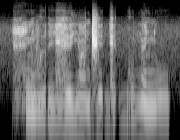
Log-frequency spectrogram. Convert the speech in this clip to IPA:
h ĩ˦ v ɨ˧ ɾ i˦˨ ɣ e˧ j ã˨ d͡ʒ e˨ ɡ e˨˦ ɡ͡b u˨ n ɛ̃˧ ɲ u˧

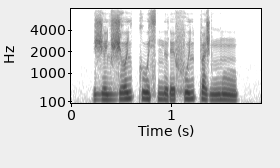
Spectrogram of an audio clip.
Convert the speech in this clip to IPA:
ʒ e lʲ ʒ ɤ lʲ k u sʲ n ɯ ɾ e f u lʲ p a ʒ ŋ͡m ũ

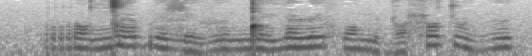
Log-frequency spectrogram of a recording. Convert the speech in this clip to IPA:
r ɔ˧ ŋ͡ǀ ɛ˥ b e˧ ɮ e˩ v ø˧ ŋ͡ǃ e˧ j ɛ˥ ɭ e˥ f ɔ˧ n̪ e˩ ɖ ɔ˧ ɬ ɔ˥ t ɭ y˩ ʎ ø˥

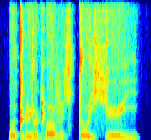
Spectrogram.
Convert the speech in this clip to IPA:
o t ə̰ ɭ j o ɖʱ ɔ v ɛ̰ ç t o j ç ø j

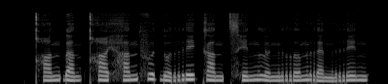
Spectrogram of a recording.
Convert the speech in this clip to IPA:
qʰ ɤ˩˧ n ɗ a˩˧ n qʰ e˧ h a˧˥ n f ɵ˥ ɗ ʊ˩ r e˥ k a˧ n t͡sʰ e˧˥ n l ɵ˩˧ n r ɤ˧˥ n r æ˩ n r e˥ n

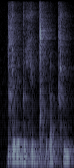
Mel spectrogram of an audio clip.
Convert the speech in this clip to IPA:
ʑ ə˦ l e˦ d ʌ˦ ç e˧ d ɡ͡ǀ ʌ˨ b ɠ a˧ b t͡ɕʰ ɯ˦

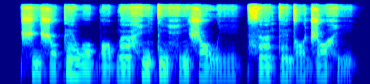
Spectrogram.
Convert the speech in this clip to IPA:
ʃ i˦ ʃ o˧ k ɛ̃˦ w o˦ b ɔ˧ b ã˧ h ĩ˦ t ĩ˦˨ h ĩ˨˦ ʃ ɔ˦˨ w i˧ | s ã˧ t ɛ̃˨ d ɔ˨ d͡ʒ ɔ˧ h i˨

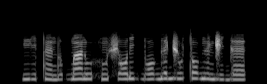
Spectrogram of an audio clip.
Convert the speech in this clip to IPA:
j i˨ t ɛ̃˨ d o˧ ɡ͡b ã˧ ɾ u˨ h ũ˨ ʃ ɔ˨˦ ɾ i˦˨ ɡ͡b ɔ˨˦ ɡ ɛ˦ d͡ʒ u˧ t ɔ˦ ɡ ɛ̃˧ d͡ʒ i˨ ɡ ɛ˧

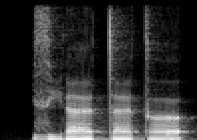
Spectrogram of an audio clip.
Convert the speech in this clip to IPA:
z i ɾ æ t æ d ʌ

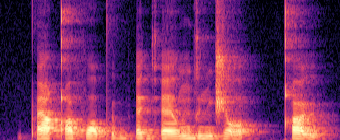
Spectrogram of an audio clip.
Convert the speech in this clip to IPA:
pʼ æ qʼ u f ɔ pʼ ʉ b ʔ ɛ ɡ ʔ ɛ o̯ ŋ ɡ ʉ n d͡ʒ ɔ | qʰ ʉ

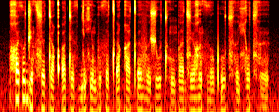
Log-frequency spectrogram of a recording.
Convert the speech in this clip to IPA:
χ ø˦ θ u˦ d͡ʒ ə̃˨ θ s ɵ˨ t ɵ˨ qʼ u˨ t ø˨ θ ɟ ə̃˨ ç ə̃˨ b u˨˦ θ ə˨ tʼ ə˨˦ q ə˨ tʼ ə˦ v ɵ˨ ʃ u˦ tʰ ũ˨ p ɐ˦ d͡z ø˦ ʁ ə̃˦ θ ð o˨ pʼ u˦ t͡sʰ ɵ˨ ç o˦ t͡sʰ ə̃˨

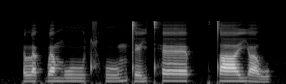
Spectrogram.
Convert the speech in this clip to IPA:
l ɐ˨ k̚ l ɐ˧ m w uː˨ t͡sʰ uː˨˥ m t̪ e˨˥ j t̪ʰ ɛː˥ p̚ | t̪ aː˥ j ɐ˨˩ w

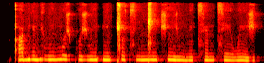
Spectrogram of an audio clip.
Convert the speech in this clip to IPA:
qʼ ə bʲ ɛ̃ bʲ ʊ β ĩ m ʊ ʒ pʰ ʊ ʒ β ĩ pʲ ẽ ǁ ʊ t͡sʰ i ŋ͡ǁ ĩ t͡ʃʰ ĩ ʒ m b ẽ t͡sʰ ɛ̃ m t͡sʰ e w ẽ ʒ

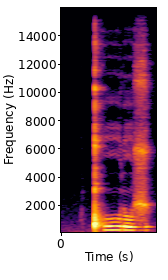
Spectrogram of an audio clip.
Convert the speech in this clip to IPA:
ǃʰ u ɾ ʊ ʒ

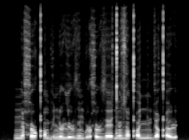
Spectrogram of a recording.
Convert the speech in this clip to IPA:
m ĩ˨ ħ o˧ ɭ qʼ ə̃˧ b y˧ n o˦ ɭ lʲ o˨ ɭ ð ĩ˦ b o˨ ɭ ħ u˦ ɭ ð ɛː˧ d ə̃ː˦ z ə̃ː˧ qʼ ø˨ nʲ ə̃˨ b iː˧ qʼ i˧ ɭ

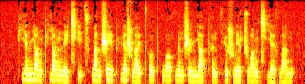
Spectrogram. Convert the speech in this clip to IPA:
pʰ j ɛ˦ n̪ j ɑ˥˨ ŋ pʰ j ɑ˦ ŋ n̪ e˨˦ ɪ̯ t͡ɕʰ ḭ˨˩ t͡sʰ w a˥˨ n ʂ e˥˨ ɪ̯ pʰ ɥ ɛ˦ ʂ w a̰˨˩ ɪ̯ t̪ʰ o˥˨ ʊ̯ pʰ w ɔ˦ x w ə˦ n ʂ ɻ̩˥˨ n̪ j ä˥˨ pʰ ə̰˨˩ n t̪ʰ y˥˨ ʂ w e˦ ɪ̯ ʈ͡ʂ w ɑ˦ ŋ t͡ɕʰ j ɛ˨˦ x w a˨˦ n

